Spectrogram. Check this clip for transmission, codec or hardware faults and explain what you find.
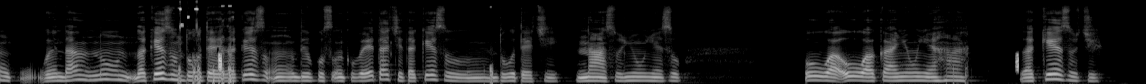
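One transmission fault recurs three times: DAB burbling, from 1.78 to 2.34 s, 4.84 to 5.02 s, and 9.46 to 10.19 s. Weak reception let bit errors, on the order of half a percent, slip past error correction into the MP2 audio data. Corrupted samples put short blips of noise into individual sub-bands, and corrupted scale factors throw sub-bands up or down in level for up to a frame, laying blips and level jumps over the speech.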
